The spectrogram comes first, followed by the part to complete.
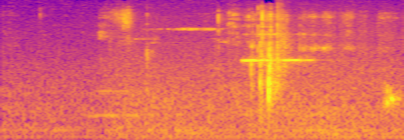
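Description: A few faint short clicks and a brief scratch from a ballpoint pen and hand moving on paper, loudest a little past a second in.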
